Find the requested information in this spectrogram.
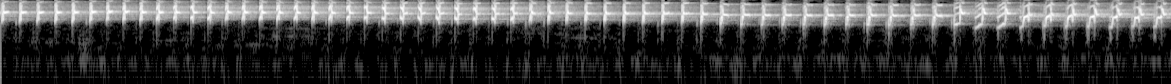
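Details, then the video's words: Female fighter lovebird giving the long ngekek chatter used to provoke rivals. A continuous, rapid, rattling, high chatter of many quick notes runs unbroken for about six seconds, dipping slightly in pitch toward the end. "SUARA LOVEBIRD BETINA FIGHTER, Bikin Lawan Tak bisa Nahan Emosi, Nyaut Bunyi Ngekek Panjang"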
